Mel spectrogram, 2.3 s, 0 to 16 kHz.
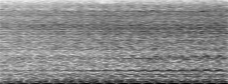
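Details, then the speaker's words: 1995 Plymouth Neon, low mileage, long-stored, after running a while: low even idle with no misses or lumpy beats; no longer shaking, idle settled smooth. "I think we let her run for a minute and figure herself out, huh? Look at, she's not even shaking anymore."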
